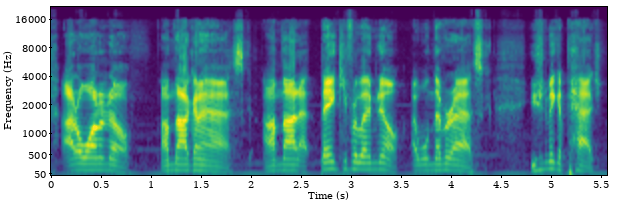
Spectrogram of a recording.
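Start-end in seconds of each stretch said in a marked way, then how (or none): none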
